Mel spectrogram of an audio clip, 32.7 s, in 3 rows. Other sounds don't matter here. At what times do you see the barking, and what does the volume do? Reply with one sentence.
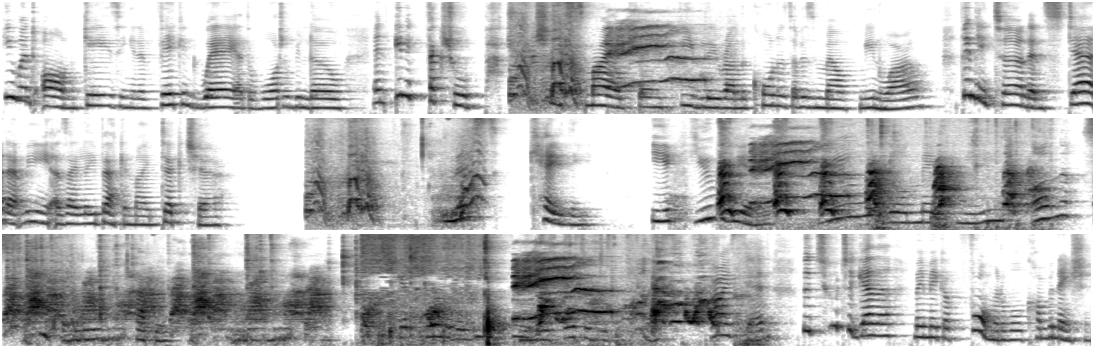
You can hear the barking from 17.6 to 29.4 s, getting quieter then louder.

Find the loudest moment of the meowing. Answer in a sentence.
The volume of the meowing peaks at 28 seconds.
